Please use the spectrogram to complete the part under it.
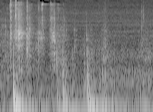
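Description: Car keys jangle and clink softly for a moment as they are handled, close up in a quiet room.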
